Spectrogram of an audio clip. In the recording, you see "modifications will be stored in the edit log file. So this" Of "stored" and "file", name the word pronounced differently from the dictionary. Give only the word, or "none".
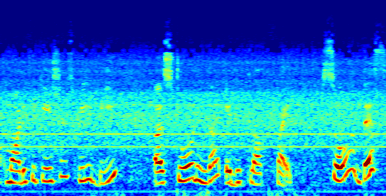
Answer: none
